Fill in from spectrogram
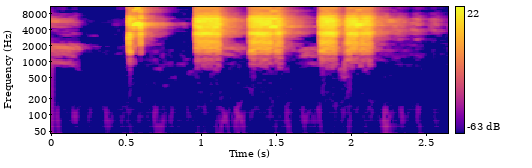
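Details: Black francolin in Sindh, Pakistan: a brief introductory note, then four loud, harsh, grating notes in two pairs over about one and a half seconds, each broad and rasping, with silence between and no other clear sounds.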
